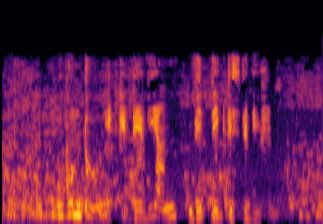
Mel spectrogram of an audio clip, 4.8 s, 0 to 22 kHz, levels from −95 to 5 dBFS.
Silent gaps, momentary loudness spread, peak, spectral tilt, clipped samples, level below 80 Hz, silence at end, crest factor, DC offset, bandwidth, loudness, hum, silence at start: none; 16 LU; -2 dBFS; -4 dB/octave; under 0.1%; -56 dBFS; 0 s; 18 dB; under 0.1%; 8 kHz; -17 LUFS; none; 0.05 s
